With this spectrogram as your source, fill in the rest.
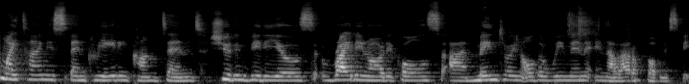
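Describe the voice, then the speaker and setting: A woman speaks with a Dominican accent. Her pace is moderate. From Dominican Republic, Santo Domingo. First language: Spanish. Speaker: tech executive and founder. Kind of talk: interview.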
